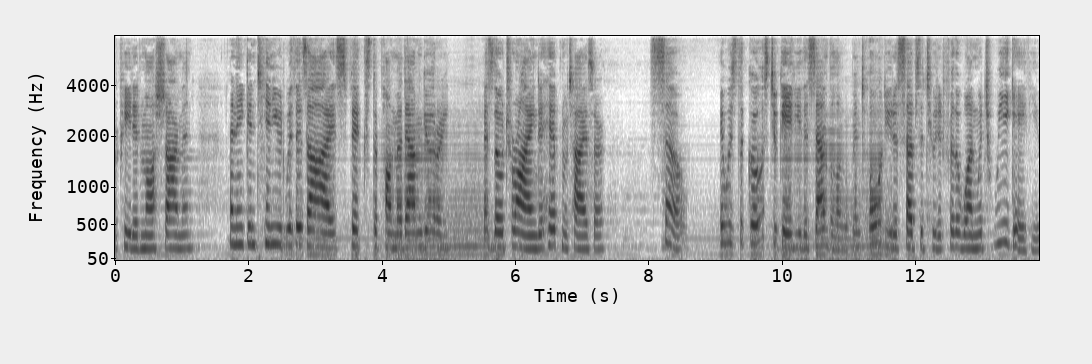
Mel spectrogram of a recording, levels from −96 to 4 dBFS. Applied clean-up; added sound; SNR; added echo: neural separator model SepFormer DNS4.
